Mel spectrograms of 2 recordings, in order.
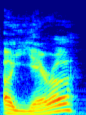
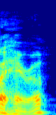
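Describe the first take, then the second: First: The word begins with a Y sound. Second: The word begins with an H sound. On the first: "where you pronounce the J like a Y" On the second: "We could do a Hera"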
